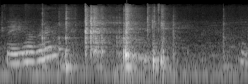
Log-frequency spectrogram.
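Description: Aluminium pressure cooker lid being fitted on and closed: metal scraping and clanking, with sharp clanks around the middle.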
